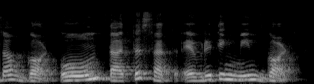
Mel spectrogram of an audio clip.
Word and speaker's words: Om: It's made of 3 syllables. A, U, Ma.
